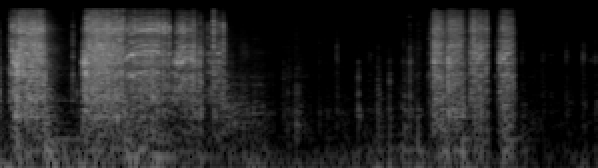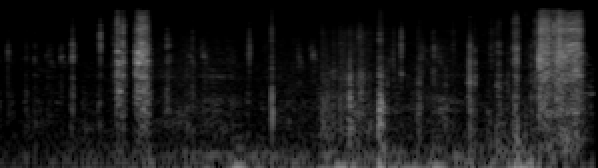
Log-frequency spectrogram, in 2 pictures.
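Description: Cordless impact wrench spinning already-loosened lug nuts off a car wheel in several short bursts, the longest in the first second and a half.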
